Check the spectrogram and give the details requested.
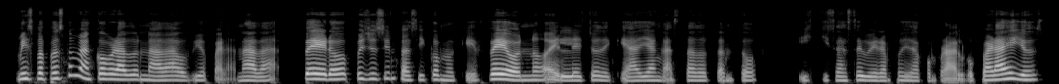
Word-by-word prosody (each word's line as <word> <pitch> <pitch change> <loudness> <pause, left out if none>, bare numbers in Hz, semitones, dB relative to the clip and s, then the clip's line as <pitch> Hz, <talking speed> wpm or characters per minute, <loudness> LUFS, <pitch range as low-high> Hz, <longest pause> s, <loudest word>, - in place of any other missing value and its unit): Mis 255 +1 +1
papás 265 +1 0
no 425 - -3
me 380 - +2
han 260 - +1
cobrado 230 -3 +3
nada, 200 -1 0
obvio 195 +1 -6
para - - -8
nada, 185 0 -2 0.2
pero 245 -1 +5
pues 265 -1 -2
yo 255 - -2
siento, 275 -1 -5
así 205 +1 -4
como 205 -3 -3
que 95 - -7
feo, 235 - +6
¿no? 200 +1 -2
El 185 0 +1
hecho 190 +2 -3
de 185 -2 -3
que - - -7
hayan 185 +1 -1
gastado 185 -1 -4
tanto 190 - -6 0.4
y - - -10
quizás 185 -1 -6
se 200 - -1
hubieran 180 -1 -2
podido 185 -3 -5
comprar 95 - -3
algo - - -6
para 220 +5 +5
ellos, 220 -4 0
200 Hz, 200 wpm, -23 LUFS, 185-240 Hz, 0.4 s, feo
